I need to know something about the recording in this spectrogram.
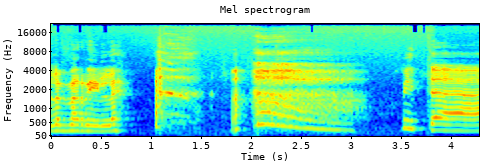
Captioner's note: giggles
